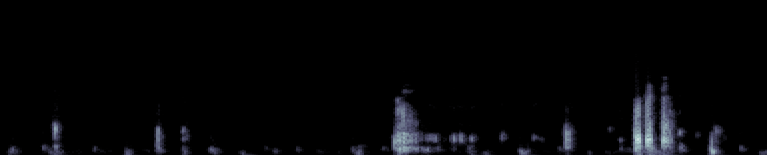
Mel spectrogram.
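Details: Stomach growling (borborygmi).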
